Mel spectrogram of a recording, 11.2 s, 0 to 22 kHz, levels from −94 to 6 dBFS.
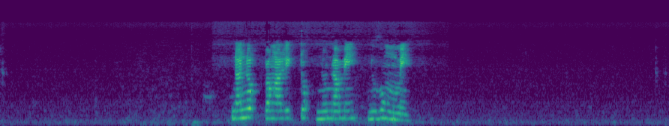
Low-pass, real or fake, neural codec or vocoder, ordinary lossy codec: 10.8 kHz; real; none; Opus, 64 kbps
